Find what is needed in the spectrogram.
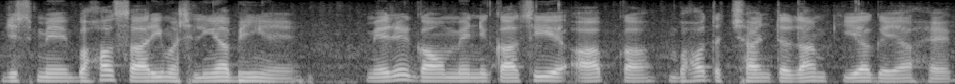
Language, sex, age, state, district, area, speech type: Urdu, male, 18-30, Uttar Pradesh, Shahjahanpur, rural, spontaneous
